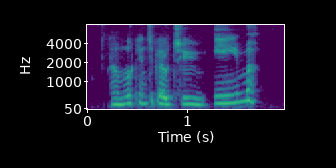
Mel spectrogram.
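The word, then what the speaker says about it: Eyam: it's gorgeous um I'm looking to go to E it's spelled e y a m but pronounced e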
